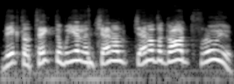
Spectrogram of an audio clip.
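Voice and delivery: calling out over the deck; loud call. Acted. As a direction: shout it like a rallying cry. Shouting orders on the ship.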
